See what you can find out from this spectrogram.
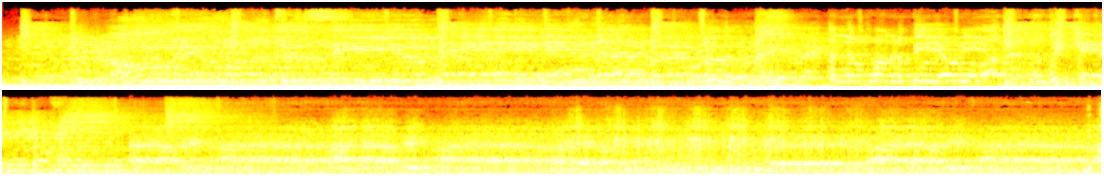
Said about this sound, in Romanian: E ziua clubului rapid și fanii s-au adunat și au sărbătorit la stadionul aflat în reconstrucție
